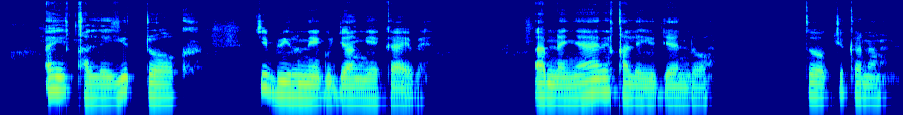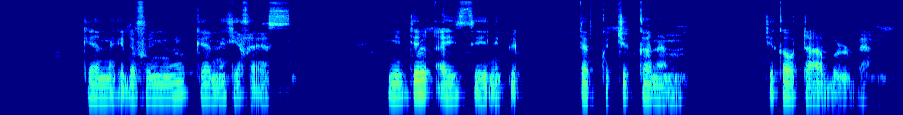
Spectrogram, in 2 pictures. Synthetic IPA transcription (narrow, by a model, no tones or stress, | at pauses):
ajqʰalːejutɔːk | t͡ʃibiɾneɡud͡ʒaŋɡekajbe | abnaɲaɾiqalejudendo | tɔk̚t͡ʃikanam | kenːḛkḭdafuɲulkenːekixḛs | ɲud͡ʒela̰jsḛnḭbi | tekːot͡ʃikanam | t͡ʃikawta̰ːbṵlbe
